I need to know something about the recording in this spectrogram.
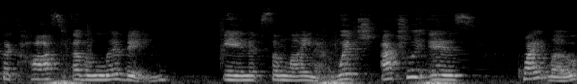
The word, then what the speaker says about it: Celina: cons of some line in Texas which is pronounced Salina Selena or Selena no oh no that's what I just said okay we're going to start with the cost of living in Salina which actually is quite low compared to some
